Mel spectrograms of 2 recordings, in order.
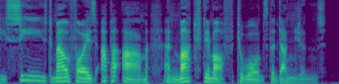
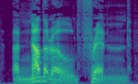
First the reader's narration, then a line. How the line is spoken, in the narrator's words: growled Moody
